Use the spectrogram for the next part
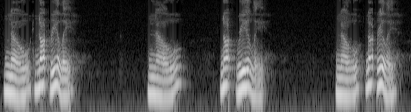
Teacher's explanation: me think you try the fall rise pattern repeat after me we'll use a fall rise to sound hesitant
